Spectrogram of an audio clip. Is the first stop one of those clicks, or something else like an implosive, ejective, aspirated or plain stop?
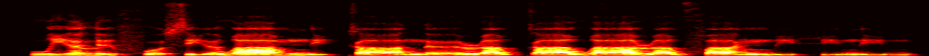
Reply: plain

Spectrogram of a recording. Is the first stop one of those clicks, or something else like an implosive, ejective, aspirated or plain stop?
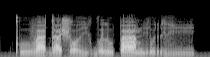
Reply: ejective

